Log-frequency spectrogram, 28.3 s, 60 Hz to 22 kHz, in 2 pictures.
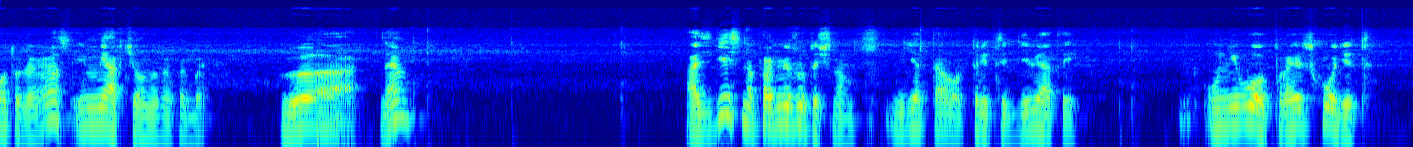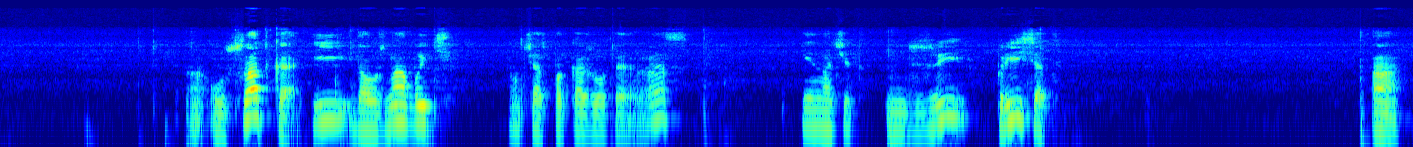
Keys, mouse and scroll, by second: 3.2 space, 4.2 click, 5.3-6.3 drag, 7.4 click, 9.1 click, 11.2 click, 12.8-13.7 middle drag, 15.5 shift+click, 16.1-16.5 middle drag, 17.5 shift+click, 18.6 middle click, 20.5 click, 23.1 g, 27.8 a.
